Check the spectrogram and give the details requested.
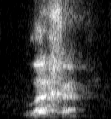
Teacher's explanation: you're putting the accent on the first syllable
